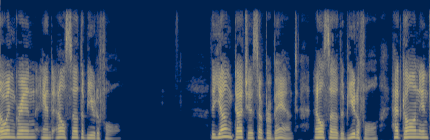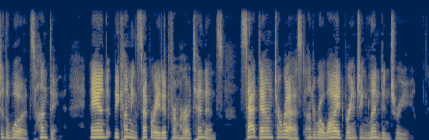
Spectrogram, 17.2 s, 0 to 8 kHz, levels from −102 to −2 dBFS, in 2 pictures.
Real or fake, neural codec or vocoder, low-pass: real; none; 7.2 kHz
